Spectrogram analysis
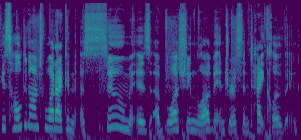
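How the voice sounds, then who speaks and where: A woman with a fairly high voice hosts a let's play, reading narration aloud. She breaks into expressive, casual commentary as she goes. Soft music plays behind her. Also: normal speed. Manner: expressive, chatty asides.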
